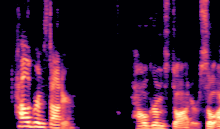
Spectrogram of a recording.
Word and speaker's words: Dottir: It is pronounced like daughter. It means daughter, but it's spelled Dottir, that last portion of it.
